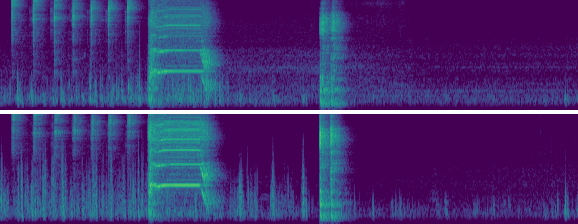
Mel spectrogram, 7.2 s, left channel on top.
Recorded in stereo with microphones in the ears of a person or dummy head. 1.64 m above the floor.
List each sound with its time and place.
0.1 s scissors: 45° left (ahead or behind), 3 m
1.9 s a drill: 45° right (ahead or behind), 3.5 m
4.0 s tapping: 70° right (ahead or behind), 1.8 m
